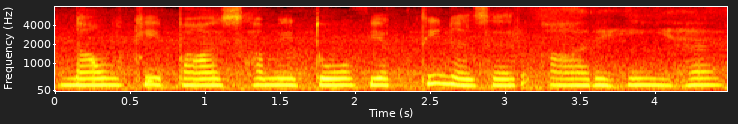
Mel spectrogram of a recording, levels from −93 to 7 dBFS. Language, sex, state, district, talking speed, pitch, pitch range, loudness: Hindi, female, Punjab, Fazilka, 135 wpm, 230 Hz, 225-230 Hz, -15 LUFS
